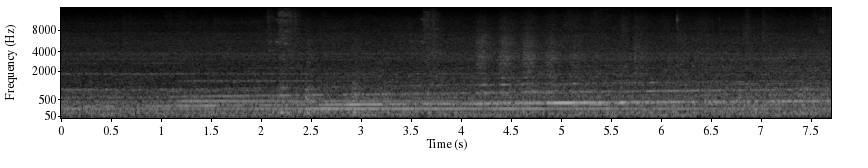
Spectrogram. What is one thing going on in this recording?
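A train's motor whines, rising in pitch as it speeds up.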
